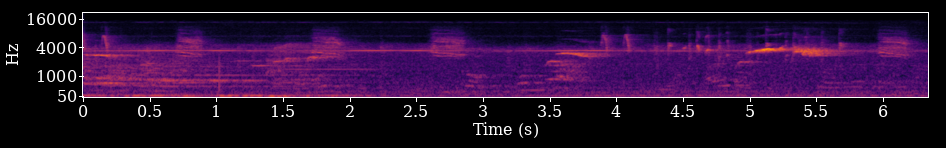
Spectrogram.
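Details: Van Hasselt's sunbird, a kept bird newly caught and already singing after one day, in Pemalang, Central Java, Indonesia: thin, high chirps and short sweeping notes, with a bright squeaky burst near the end over low hum and faint voices.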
